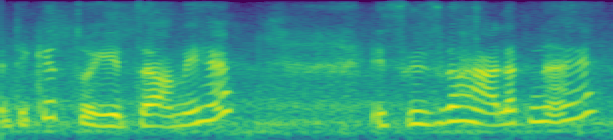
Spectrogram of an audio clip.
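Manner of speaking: usual speaking voice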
